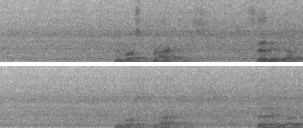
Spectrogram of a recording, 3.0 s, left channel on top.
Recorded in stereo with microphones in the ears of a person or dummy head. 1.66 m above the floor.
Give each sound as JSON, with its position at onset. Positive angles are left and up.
{"t": 1.1, "sound": "a man speaking", "side_deg": 70, "distance_m": 2.0}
